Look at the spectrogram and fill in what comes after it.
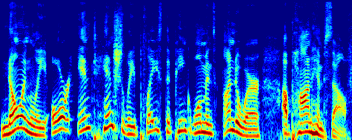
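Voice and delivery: ordinary talk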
